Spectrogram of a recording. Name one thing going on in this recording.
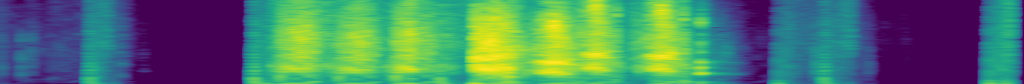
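Crunchy eating sounds chomp quickly.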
